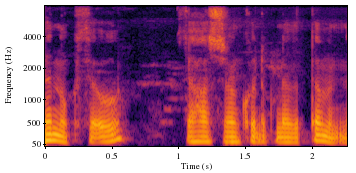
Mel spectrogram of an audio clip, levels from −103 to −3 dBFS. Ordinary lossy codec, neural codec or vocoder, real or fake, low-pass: none; none; real; none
